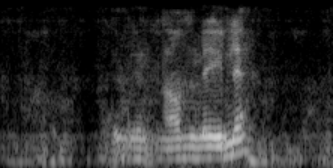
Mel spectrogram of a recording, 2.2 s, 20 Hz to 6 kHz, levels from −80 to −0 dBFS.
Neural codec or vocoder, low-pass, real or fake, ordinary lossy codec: codec, 16 kHz, 4.8 kbps, FACodec; 5.4 kHz; fake; Opus, 32 kbps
